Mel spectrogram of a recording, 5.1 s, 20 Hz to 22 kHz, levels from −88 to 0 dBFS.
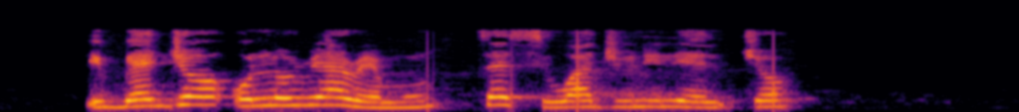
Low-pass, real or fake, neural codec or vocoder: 7.2 kHz; real; none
